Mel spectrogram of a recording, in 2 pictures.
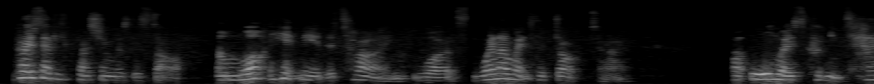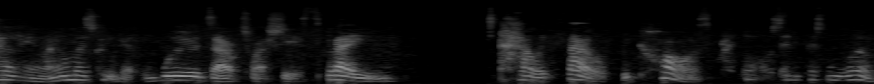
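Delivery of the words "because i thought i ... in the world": quick quiet whisper. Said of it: "I'm whispering it to you now".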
